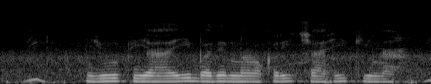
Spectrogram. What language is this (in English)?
Bhojpuri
